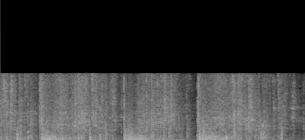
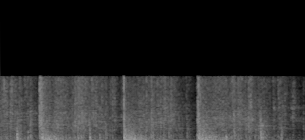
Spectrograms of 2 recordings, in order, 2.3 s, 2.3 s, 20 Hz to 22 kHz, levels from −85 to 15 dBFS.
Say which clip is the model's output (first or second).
second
